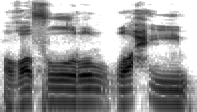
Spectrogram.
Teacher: غین کو موٹا ادا کرنا ہے، فو و مدہ ہے۔ را کو موٹا ادا کریں گے، دونوں راؤں کو، ٹھیک ہے، یہ پیش کی وجہ سے اور یہ زبر کی وجہ سے۔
